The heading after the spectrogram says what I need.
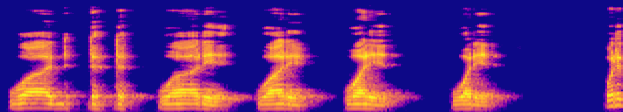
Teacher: link the sounds you don't pronounce the t just the d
